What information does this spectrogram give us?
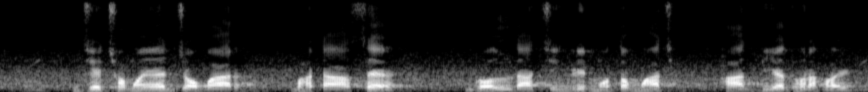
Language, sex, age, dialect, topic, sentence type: Bengali, male, 18-24, Jharkhandi, agriculture, statement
